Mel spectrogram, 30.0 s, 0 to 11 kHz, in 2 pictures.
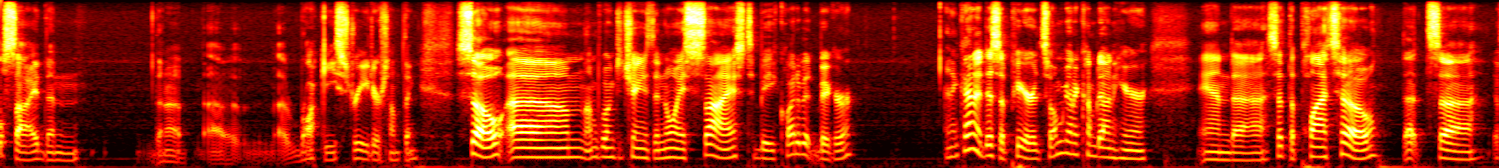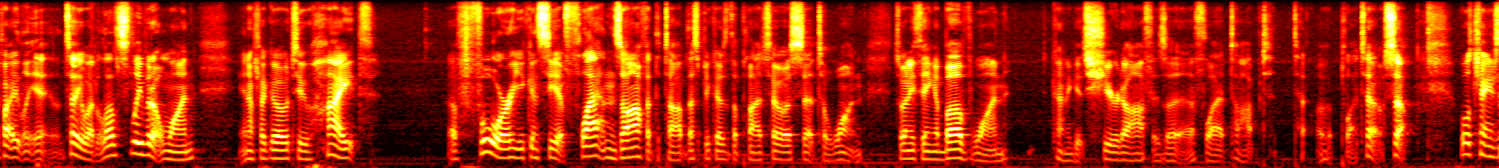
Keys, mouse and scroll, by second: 6.9-8.8 drag, 10.2-11.2 middle drag, 13.0-14.8 drag, 17.2-19.0 drag, 20.0-21.4 middle drag, 25.0 typing, 29.0-29.9 drag.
